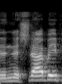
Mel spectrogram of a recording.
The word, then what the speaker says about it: Anishinaabe: Then the Anishinaabe people, it's part of my heritage.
